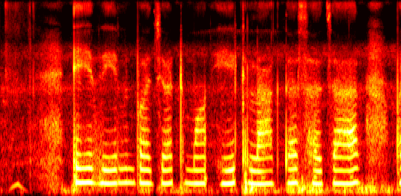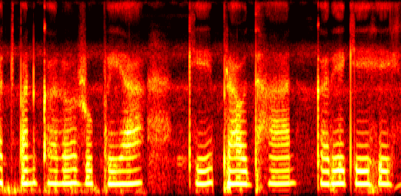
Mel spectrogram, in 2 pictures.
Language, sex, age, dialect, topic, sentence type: Chhattisgarhi, female, 18-24, Eastern, banking, statement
